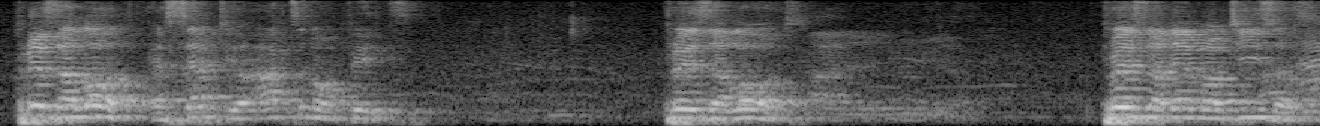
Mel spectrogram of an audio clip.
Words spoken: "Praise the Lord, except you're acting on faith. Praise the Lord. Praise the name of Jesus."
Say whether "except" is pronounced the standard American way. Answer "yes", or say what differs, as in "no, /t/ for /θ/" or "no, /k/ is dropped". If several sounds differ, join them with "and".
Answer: yes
